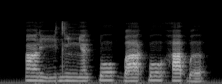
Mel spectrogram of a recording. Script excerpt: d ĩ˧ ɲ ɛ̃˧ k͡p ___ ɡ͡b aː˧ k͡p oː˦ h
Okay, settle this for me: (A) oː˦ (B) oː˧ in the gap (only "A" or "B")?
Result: A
